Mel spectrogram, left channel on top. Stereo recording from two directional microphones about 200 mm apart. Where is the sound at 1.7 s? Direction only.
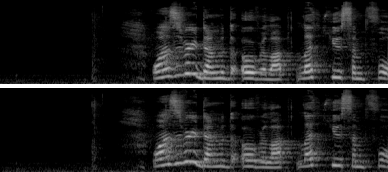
50° left (ahead or behind).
